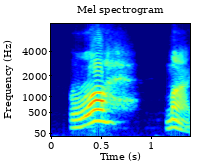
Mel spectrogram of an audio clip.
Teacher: Hamas lebihan angin dan bunyi kerana hanya berbaris mati.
